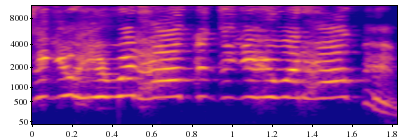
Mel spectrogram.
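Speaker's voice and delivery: acted-out, excited, very high, rushed blurt. Retelling a phone call from an assistant with news: imitating Hillary, excited. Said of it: "she gets really excited".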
